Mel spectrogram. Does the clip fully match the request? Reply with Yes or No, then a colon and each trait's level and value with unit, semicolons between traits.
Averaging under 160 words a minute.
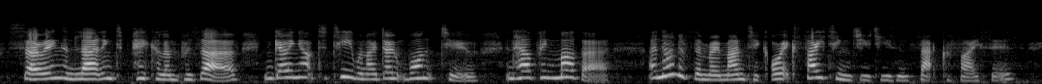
No: average, 175 wpm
